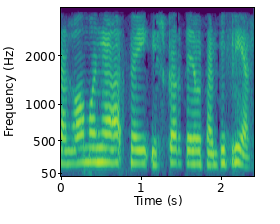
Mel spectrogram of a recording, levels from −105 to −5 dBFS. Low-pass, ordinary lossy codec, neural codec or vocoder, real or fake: 3.6 kHz; AAC, 24 kbps; codec, 44.1 kHz, 1.7 kbps, Pupu-Codec; fake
